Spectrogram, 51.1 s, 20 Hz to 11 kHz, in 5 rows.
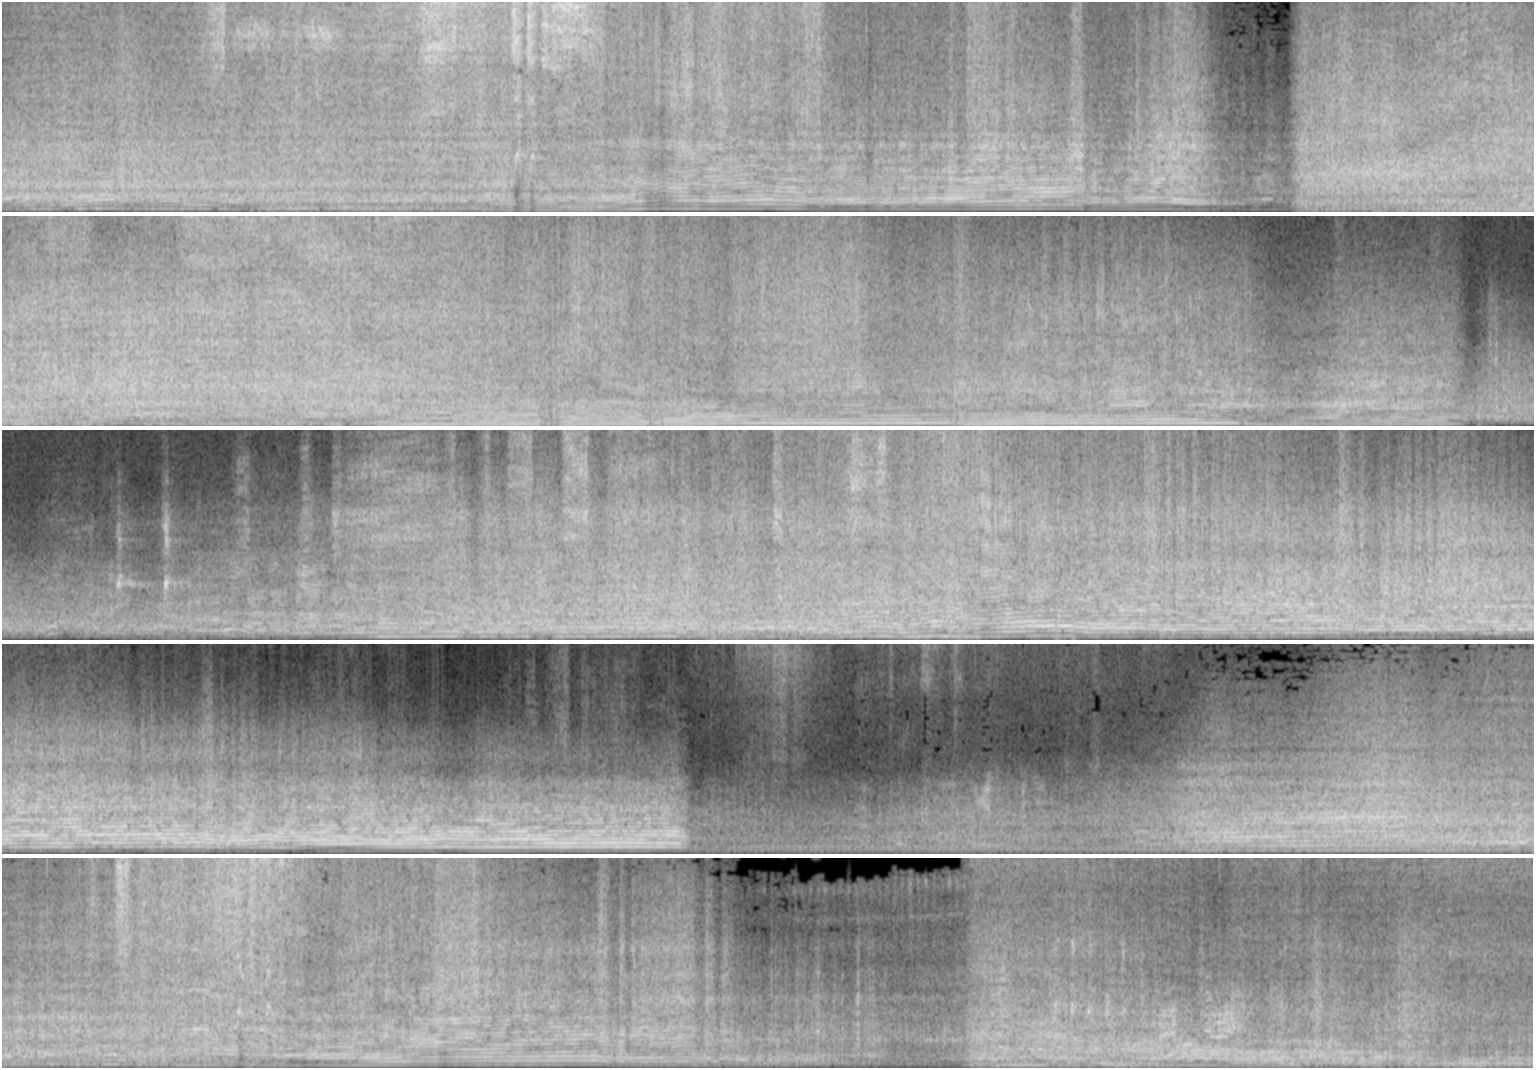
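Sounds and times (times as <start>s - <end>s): rally car engine driven hard: 0.0s - 51.0s.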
